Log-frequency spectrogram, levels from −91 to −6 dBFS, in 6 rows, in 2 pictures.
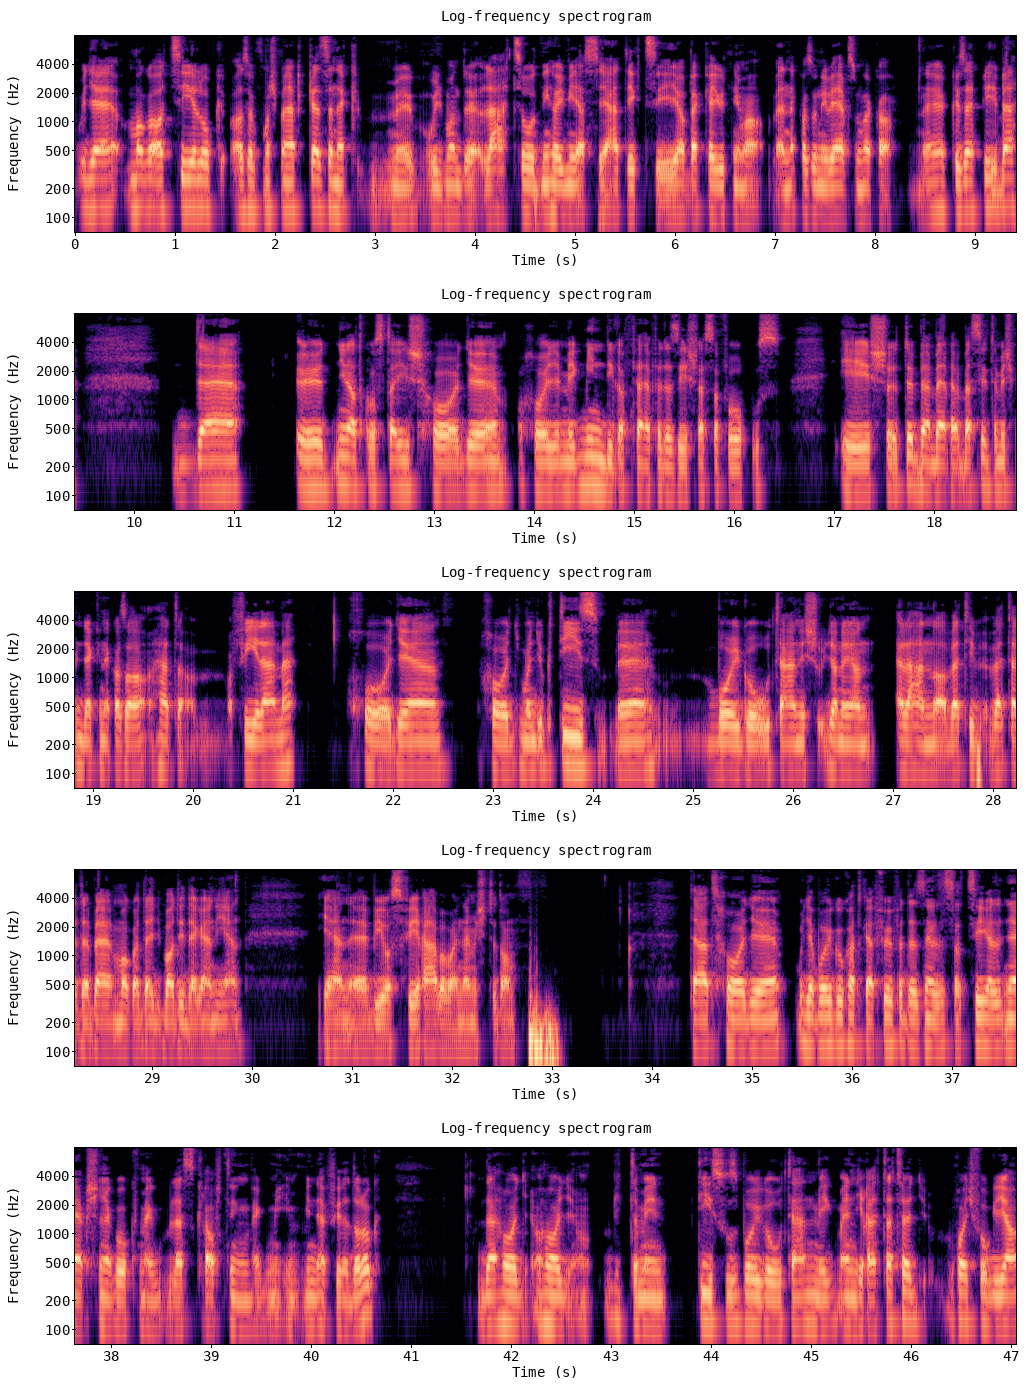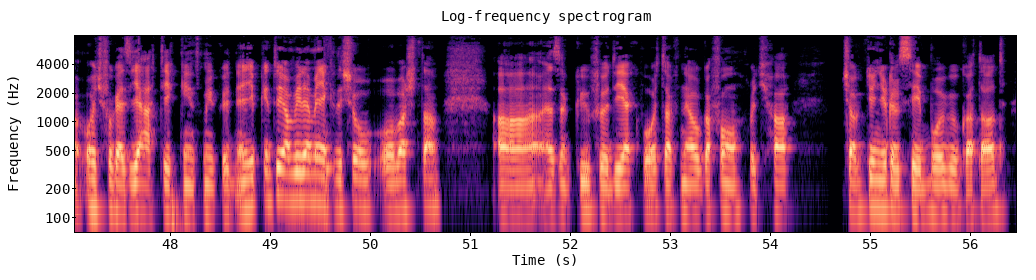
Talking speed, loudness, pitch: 130 wpm, -20 LUFS, 120 Hz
